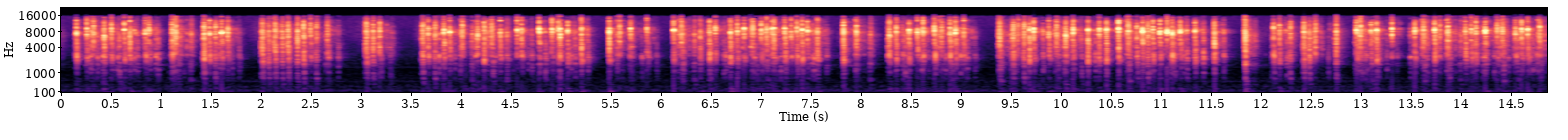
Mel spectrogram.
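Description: Fingertips of both hands type steadily on a backlit mechanical keyboard with black plastic keycaps on a silver frame and a hollow housing. The result is rapid, bright, clicky taps with almost no low end, each dying out almost instantly. They come in dense bursts separated by brief pauses.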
